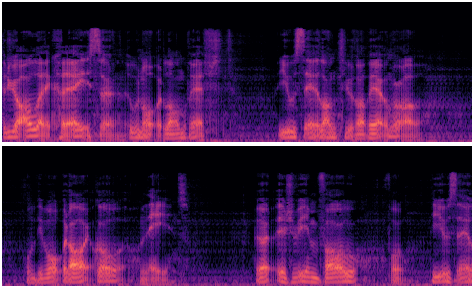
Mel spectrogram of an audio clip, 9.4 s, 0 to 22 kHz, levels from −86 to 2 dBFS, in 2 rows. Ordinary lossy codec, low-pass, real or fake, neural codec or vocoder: MP3, 48 kbps; 9.9 kHz; fake; autoencoder, 22.05 kHz, a latent of 192 numbers a frame, VITS, trained on many speakers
